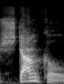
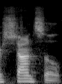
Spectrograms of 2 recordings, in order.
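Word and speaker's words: Štancl: like Juraj Pekarczyk, or I know Jakub Stankel. We finally got a pronunciation on, or Stancil, sorry, pronunciation on his name.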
